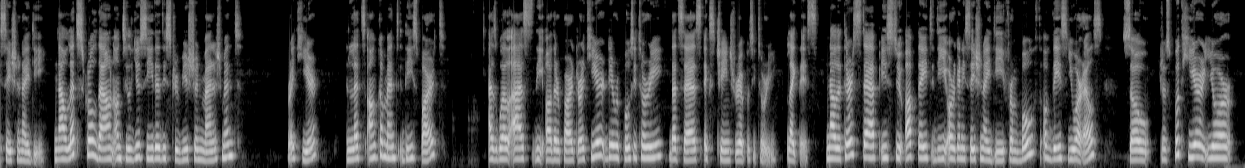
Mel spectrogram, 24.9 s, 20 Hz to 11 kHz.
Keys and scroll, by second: 24.8 super+v.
